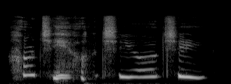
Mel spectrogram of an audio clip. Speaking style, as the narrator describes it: she sobbed

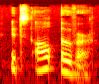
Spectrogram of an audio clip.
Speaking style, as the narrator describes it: he muttered brokenly

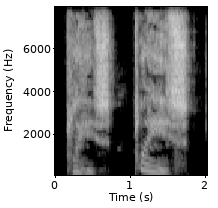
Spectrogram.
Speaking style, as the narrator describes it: she pleaded

